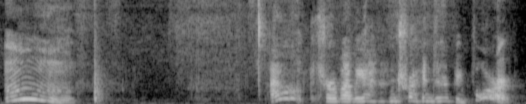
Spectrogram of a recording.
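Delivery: talking around a bite, chewing; chewing while talking. Real, not acted. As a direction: mouth full of food. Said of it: "Sorry, I'm chewing".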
